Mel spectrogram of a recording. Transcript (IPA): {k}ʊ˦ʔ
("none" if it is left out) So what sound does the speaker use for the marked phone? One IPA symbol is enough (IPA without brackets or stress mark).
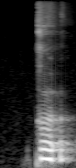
k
